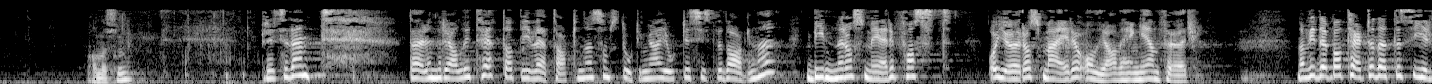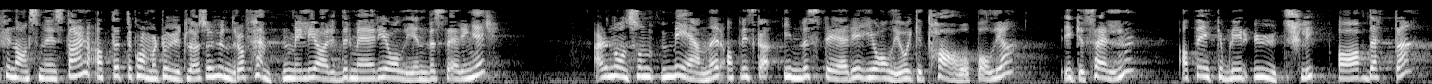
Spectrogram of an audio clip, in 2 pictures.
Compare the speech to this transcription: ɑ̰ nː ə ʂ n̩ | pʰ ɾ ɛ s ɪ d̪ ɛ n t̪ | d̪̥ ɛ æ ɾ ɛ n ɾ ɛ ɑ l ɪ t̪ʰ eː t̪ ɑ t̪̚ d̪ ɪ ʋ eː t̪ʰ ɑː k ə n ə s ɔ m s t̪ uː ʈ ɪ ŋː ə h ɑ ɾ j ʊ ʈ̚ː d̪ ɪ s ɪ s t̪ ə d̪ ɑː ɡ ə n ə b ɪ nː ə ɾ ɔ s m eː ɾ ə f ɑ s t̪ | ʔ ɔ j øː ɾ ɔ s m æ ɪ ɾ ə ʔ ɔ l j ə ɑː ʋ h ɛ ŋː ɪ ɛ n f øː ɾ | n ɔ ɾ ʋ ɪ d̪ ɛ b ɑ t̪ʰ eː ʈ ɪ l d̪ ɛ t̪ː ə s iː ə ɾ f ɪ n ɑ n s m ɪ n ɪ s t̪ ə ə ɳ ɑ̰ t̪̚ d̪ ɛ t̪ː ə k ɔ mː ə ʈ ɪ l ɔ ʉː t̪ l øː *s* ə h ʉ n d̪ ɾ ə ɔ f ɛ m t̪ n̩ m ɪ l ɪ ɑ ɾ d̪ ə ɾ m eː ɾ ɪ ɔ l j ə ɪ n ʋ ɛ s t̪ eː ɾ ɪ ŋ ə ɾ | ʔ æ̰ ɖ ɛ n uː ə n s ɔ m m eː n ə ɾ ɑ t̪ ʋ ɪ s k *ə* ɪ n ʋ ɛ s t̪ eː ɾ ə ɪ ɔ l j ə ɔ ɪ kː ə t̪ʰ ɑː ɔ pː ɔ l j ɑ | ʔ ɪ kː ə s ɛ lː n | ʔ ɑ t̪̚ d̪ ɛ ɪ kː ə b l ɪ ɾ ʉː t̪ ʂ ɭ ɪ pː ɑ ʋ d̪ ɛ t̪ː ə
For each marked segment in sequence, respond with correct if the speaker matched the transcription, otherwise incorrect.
correct, incorrect

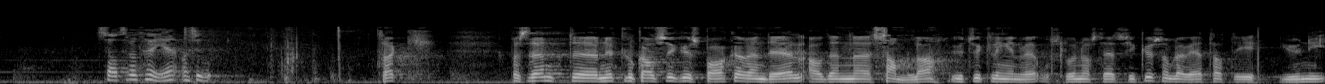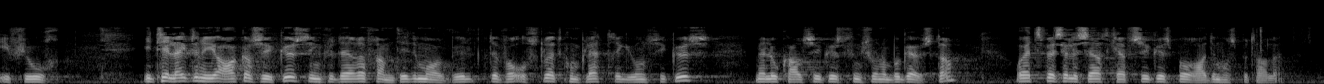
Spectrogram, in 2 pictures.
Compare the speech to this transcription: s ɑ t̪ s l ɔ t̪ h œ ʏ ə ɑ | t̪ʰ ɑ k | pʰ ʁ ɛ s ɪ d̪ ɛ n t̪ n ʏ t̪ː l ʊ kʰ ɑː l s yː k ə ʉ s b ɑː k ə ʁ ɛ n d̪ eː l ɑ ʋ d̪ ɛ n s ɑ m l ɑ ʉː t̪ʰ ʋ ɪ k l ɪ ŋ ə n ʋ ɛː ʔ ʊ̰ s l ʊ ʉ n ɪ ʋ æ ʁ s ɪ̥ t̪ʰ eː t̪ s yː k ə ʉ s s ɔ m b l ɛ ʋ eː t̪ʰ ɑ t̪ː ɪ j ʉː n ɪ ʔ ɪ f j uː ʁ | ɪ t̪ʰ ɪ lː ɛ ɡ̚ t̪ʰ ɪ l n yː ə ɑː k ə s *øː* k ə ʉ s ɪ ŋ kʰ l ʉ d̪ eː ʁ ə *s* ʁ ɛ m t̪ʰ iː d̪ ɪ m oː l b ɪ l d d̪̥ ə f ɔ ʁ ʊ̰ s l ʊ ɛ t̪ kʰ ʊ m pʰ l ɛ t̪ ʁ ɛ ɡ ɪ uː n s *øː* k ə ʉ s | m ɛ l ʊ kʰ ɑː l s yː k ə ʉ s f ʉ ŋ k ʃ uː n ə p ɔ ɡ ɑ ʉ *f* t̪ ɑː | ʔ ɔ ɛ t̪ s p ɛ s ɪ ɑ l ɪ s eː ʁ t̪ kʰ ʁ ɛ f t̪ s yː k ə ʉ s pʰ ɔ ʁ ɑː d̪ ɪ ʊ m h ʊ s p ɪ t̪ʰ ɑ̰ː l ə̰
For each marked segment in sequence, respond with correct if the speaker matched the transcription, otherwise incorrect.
incorrect, incorrect, incorrect, incorrect

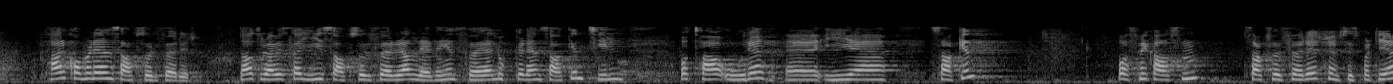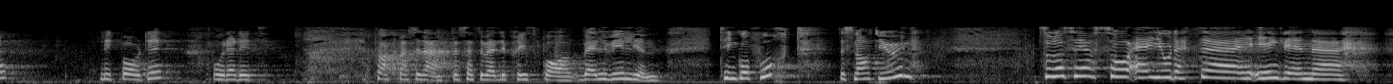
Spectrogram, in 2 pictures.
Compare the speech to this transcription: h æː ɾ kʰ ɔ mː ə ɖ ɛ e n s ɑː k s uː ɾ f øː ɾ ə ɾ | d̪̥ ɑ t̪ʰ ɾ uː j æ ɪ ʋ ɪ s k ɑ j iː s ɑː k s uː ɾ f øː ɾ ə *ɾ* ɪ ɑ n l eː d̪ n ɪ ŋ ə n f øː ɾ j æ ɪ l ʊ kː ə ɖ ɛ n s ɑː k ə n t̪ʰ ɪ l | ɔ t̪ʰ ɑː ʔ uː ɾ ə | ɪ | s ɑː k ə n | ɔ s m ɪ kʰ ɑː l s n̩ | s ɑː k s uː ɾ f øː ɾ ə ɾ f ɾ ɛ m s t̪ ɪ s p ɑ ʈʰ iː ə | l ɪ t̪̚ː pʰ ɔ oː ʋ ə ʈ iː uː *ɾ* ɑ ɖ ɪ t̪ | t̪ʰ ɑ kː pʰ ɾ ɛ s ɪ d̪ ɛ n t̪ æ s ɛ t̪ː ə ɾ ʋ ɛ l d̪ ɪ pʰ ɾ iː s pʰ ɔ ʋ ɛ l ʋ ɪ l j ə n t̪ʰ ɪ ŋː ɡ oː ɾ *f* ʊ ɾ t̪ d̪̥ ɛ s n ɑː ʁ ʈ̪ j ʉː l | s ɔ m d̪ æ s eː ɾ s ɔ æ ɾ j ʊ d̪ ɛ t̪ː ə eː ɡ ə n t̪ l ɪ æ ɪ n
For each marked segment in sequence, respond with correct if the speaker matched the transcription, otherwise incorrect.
correct, correct, correct

